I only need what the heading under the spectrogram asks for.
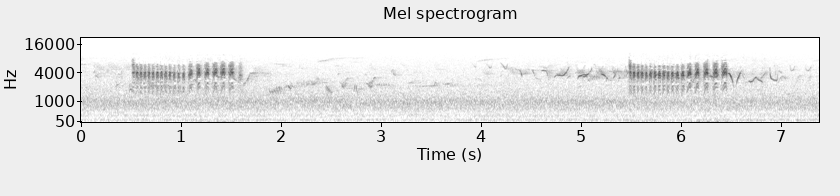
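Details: Eurasian blue tit singing: two rapid, high, buzzy trills of evenly repeated notes, each lasting about a second and spaced roughly five seconds apart, over a chorus of other small birds twittering and whistling in the background.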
